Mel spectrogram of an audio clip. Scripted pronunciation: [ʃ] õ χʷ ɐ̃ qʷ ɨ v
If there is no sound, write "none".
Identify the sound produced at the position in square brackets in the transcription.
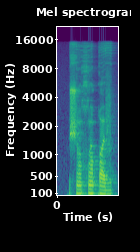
ʃ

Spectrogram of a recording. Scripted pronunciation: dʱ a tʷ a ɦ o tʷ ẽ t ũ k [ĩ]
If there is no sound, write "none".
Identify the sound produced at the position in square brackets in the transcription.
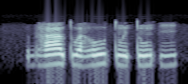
i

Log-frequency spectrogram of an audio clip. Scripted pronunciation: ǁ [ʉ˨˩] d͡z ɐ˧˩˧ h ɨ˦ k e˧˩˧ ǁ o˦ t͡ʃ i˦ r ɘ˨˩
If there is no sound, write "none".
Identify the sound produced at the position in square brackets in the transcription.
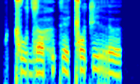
u˨˩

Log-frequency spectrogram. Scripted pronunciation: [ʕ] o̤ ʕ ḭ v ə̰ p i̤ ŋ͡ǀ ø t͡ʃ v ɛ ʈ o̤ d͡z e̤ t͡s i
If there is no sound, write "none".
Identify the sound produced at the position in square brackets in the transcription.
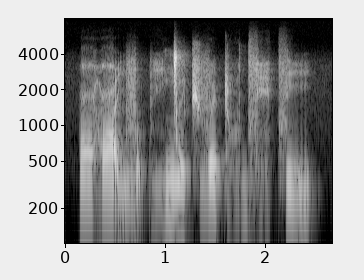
ʕ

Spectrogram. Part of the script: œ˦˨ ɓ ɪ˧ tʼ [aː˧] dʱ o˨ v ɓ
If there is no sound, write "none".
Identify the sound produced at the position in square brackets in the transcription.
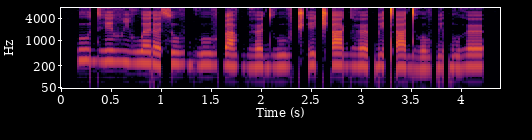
aː˧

